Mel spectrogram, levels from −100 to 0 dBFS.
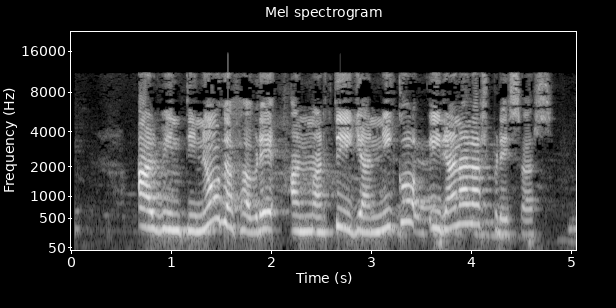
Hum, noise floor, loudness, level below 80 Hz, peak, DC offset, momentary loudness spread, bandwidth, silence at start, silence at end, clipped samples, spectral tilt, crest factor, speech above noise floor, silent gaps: none; -55 dBFS; -14 LUFS; -60 dBFS; 0 dBFS; under 0.1%; 10 LU; 12 kHz; 0.65 s; 0.25 s; under 0.1%; -1 dB/octave; 16 dB; 39 dB; none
